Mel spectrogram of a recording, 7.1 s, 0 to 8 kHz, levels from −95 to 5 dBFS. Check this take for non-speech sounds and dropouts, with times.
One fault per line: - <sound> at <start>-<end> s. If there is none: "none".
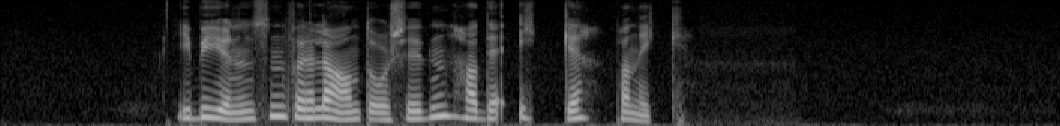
none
